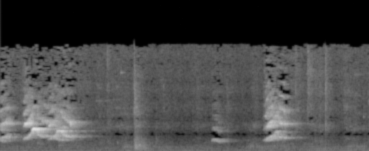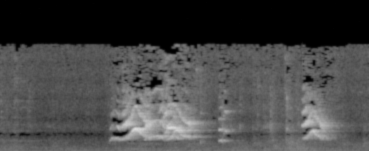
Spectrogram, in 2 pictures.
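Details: Cockatiels in a live stream, giving clusters of harsh, rasping chirps separated by pauses of a second or two, with a soft thump and light rustling between them.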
